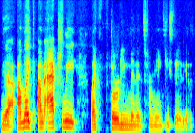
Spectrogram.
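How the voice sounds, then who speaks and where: A man's voice: medium pitch, expressive, moderate pace, a little mellow, no echo, muffled recording. A man from New York arguing hockey opinions emphatically in a casual live stream, often repeating himself for emphasis. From New York, United States. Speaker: sports fan show panelist. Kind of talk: casual live sports debate.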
